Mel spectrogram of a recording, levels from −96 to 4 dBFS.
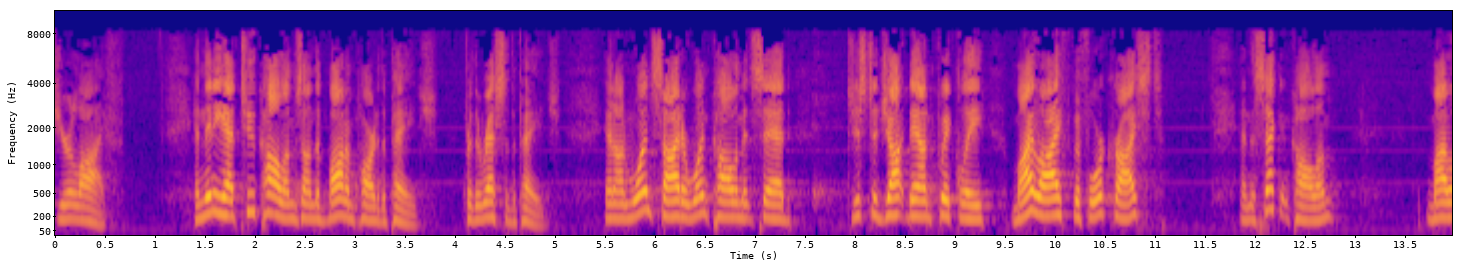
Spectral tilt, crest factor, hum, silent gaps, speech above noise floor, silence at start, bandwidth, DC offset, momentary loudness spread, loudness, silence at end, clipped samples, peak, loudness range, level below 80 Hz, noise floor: -4 dB/octave; 20 dB; none; none; 41 dB; 0 s; 8.8 kHz; under 0.1%; 15 LU; -20 LUFS; 0 s; under 0.1%; 0 dBFS; 6 LU; -66 dBFS; -60 dBFS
